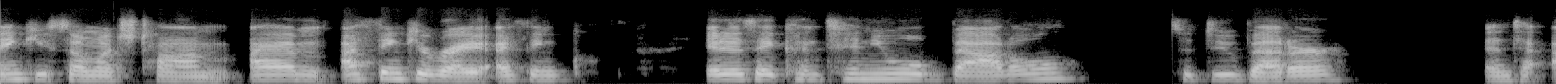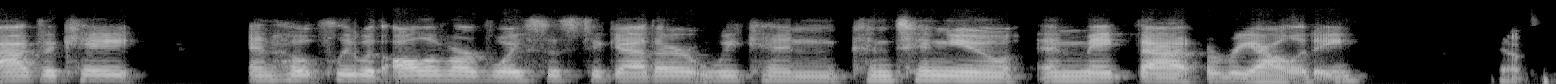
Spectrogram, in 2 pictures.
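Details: Adult woman speaking; normal speech.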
